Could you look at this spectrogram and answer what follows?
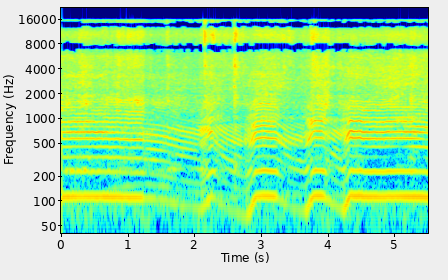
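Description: Small petrol engine of a handheld power tool running at high revs. In the second half it drops back and revs up again about three times.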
